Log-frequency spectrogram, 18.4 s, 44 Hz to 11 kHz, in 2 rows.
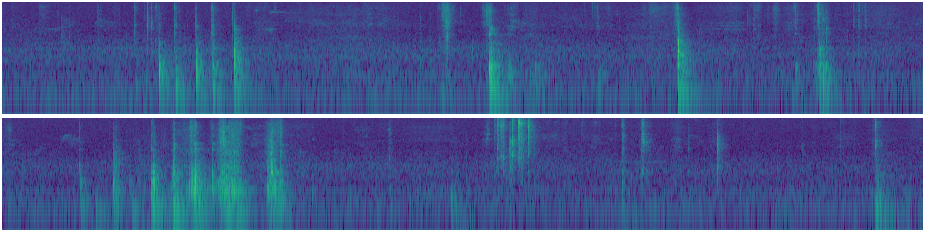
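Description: Cylinder barrel of a Kawasaki KF100 engine being worked loose and lifted off its studs by hand: irregular metal knocks and clicks in clusters, busiest about eleven seconds in, with a short scrape a few seconds later.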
